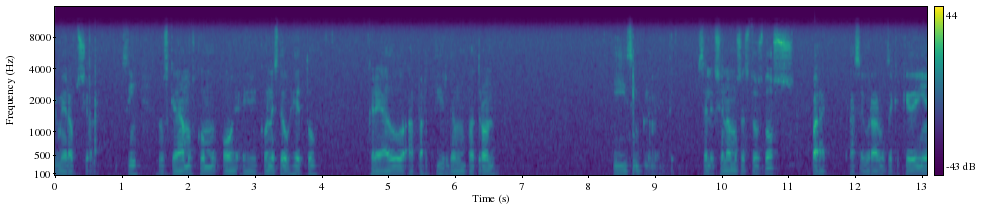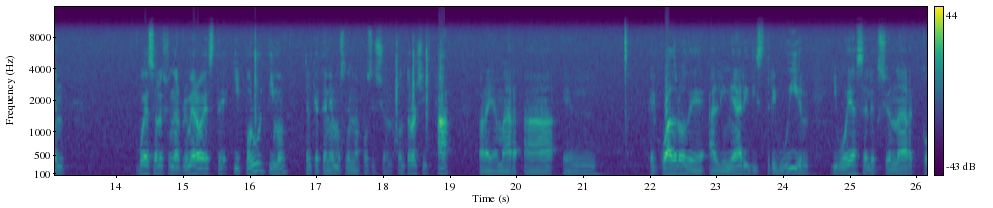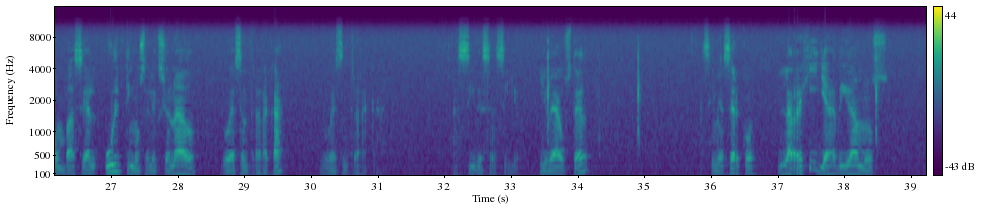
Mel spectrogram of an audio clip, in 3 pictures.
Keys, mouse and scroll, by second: 0.0 click, 0.6 Delete, 1.1 click, 2.1 click, 4.2 click, 4.8-8.5 drag, 9.3 shift+click, 11.0 click, 14.3 click, 15.0 click, 16.6 shift+click, 18.7 ctrl+shift+a, 25.1 click, 27.2 click, 29.0 click, 30.7 click, 32.2 click, 32.6 click, 33.8-34.1 ctrl+scroll up 2, 35.2-35.5 ctrl+scroll up 2, 38.9-39.2 ctrl+scroll down 4.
